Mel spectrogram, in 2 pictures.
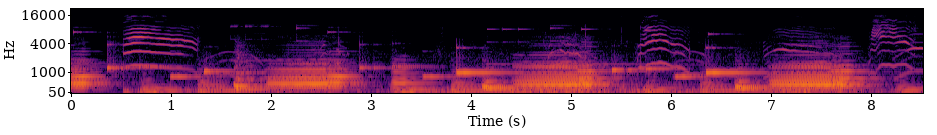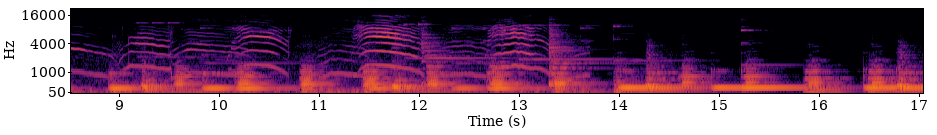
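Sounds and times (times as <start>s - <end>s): background music with held notes: 0.0s - 8.0s, 8.8s - 17.0s
kittens mewing: 0.6s - 2.0s, 3.4s - 13.8s.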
